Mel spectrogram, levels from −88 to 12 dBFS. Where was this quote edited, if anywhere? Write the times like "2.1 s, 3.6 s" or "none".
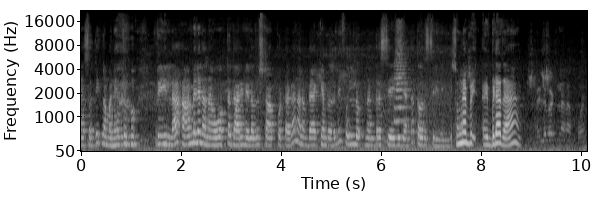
7.3 s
